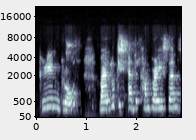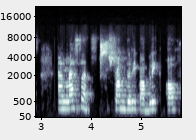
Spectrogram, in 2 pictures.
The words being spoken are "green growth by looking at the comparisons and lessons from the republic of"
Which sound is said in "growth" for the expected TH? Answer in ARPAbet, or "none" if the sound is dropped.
T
